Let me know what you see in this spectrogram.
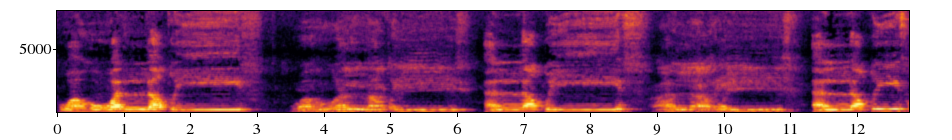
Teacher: no blown of the wind at all with the ta.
